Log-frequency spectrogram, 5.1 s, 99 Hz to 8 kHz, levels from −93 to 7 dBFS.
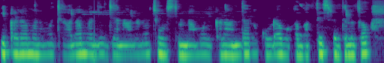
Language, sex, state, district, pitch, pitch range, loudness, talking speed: Telugu, female, Telangana, Nalgonda, 180 Hz, 175-190 Hz, -25 LUFS, 140 wpm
